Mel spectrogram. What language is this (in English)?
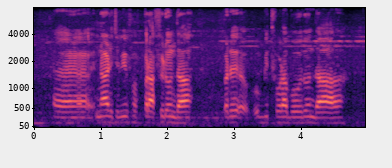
Dogri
